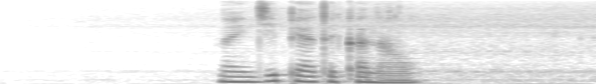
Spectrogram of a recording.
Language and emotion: Russian, neutral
